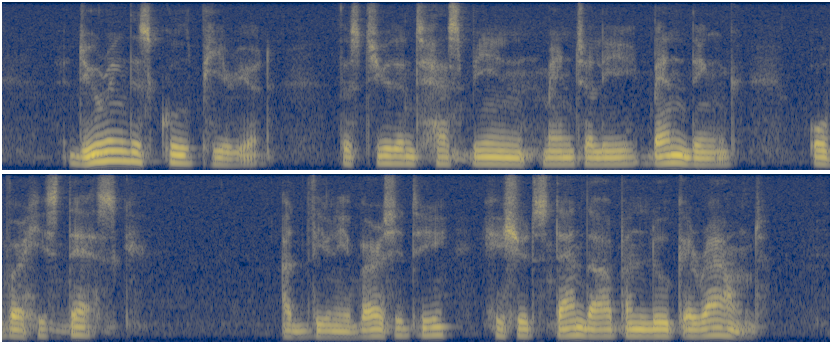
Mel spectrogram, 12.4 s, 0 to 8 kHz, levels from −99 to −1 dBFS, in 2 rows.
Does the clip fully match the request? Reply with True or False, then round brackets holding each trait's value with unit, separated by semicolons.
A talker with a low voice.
True (120 Hz)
